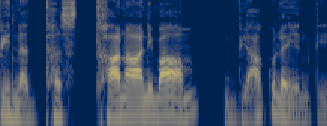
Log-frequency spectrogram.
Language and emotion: Sanskrit, fearful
